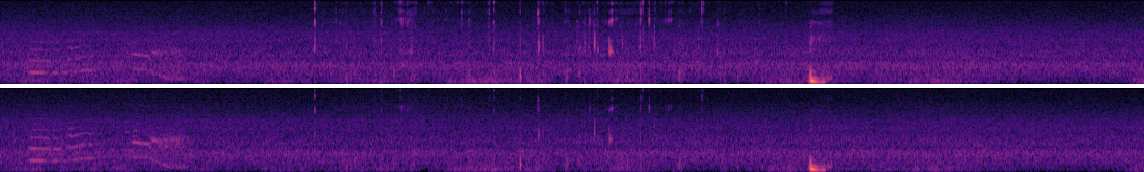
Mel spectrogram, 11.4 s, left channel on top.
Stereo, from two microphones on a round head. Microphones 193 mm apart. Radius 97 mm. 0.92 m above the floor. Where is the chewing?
65° left (ahead or behind).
